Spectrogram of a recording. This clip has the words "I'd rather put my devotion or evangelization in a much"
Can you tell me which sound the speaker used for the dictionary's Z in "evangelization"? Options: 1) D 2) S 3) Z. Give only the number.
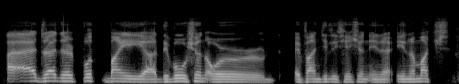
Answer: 2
